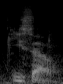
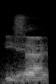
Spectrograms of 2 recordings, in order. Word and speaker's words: Esau: Esau. Esau.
